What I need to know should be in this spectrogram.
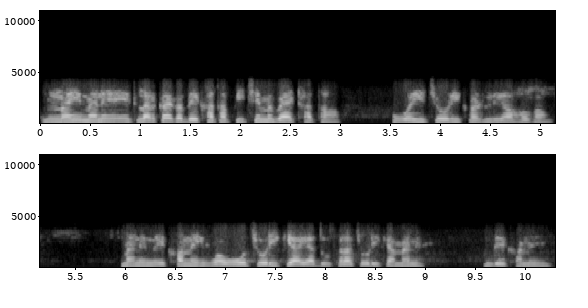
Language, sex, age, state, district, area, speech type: Hindi, male, 18-30, Bihar, Darbhanga, rural, conversation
